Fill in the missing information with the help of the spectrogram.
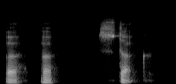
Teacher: when you say stuck use the short uh sound like cup and up it's relaxed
